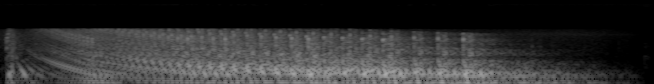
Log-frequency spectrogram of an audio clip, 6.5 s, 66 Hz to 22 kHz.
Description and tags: Strange engine failure 01
This sound is created from creaky sound recorded by Sony IC Recorder by apply Delay:
Delay tipe: boucing ball
Delay level per echo: -1,00 dB
Delay time: 0,001
Pitch change effect: pitch/tempo
Pitch change per echo: 1,000
Number of echoes: 30;
and Pitch/speed -85% and +25%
